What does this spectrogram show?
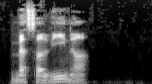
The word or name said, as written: Messalina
